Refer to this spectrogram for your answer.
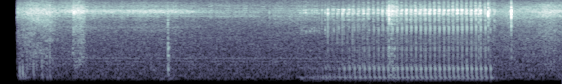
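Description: A sleeping English Bulldog breathes noisily, then gives a rattling, low snore near the end.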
